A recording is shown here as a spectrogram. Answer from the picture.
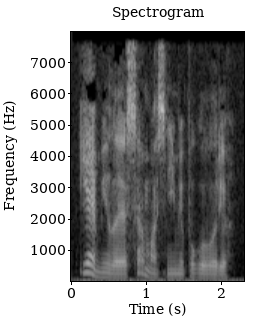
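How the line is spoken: Calm old woman. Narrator (Russian): спокойно сказала старуха

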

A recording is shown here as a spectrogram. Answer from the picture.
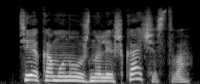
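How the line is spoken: Plain. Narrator (Russian): ответил Оливер

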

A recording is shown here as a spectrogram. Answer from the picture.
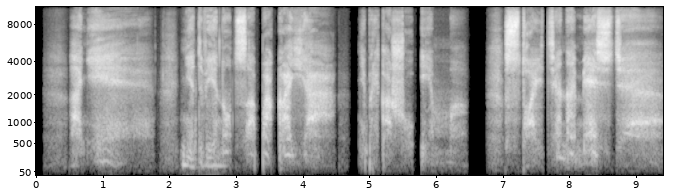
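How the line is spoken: Hissing. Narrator (Russian): Прошипел Каа

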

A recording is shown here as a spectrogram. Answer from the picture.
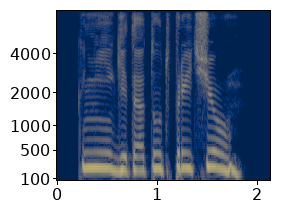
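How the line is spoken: Wailing howl. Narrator (Russian): взвыл Альфа

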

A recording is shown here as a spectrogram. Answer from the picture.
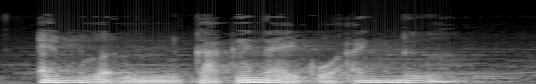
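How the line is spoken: Whispering. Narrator (Vietnamese): Trang thì thầm

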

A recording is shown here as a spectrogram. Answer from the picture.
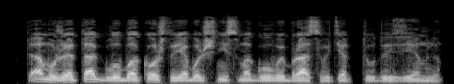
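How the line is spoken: Plain. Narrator (Russian): сказал он

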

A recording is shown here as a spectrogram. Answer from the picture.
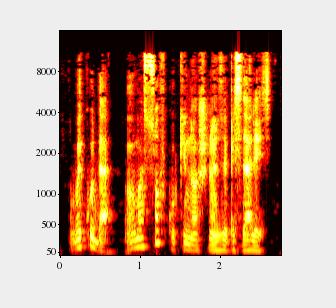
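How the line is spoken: Plain question. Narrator (Russian): спросил Миша

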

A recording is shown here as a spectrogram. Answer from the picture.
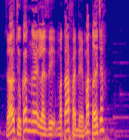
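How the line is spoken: Young woman's cold scoff. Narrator (Vietnamese): Thiếu nữ cười nhạt

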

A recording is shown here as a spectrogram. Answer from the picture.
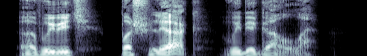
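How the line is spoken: Unexpectedly calm declaration. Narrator (Russian): неожиданно спокойным голосом объявляет Федор Семенович

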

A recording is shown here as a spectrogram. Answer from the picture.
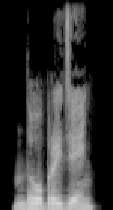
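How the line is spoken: Low male voice. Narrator (Russian): поздоровался мужчина низким голосом

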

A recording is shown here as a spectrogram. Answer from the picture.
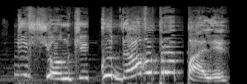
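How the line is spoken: Offended sing-song. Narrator (Russian): обиженно пропела Ирина

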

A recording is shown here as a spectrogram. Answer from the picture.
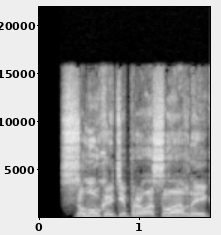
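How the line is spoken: Shouting. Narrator (Russian): крикнул он

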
